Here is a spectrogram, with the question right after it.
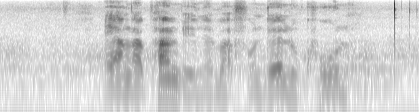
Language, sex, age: Xhosa, male, 30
